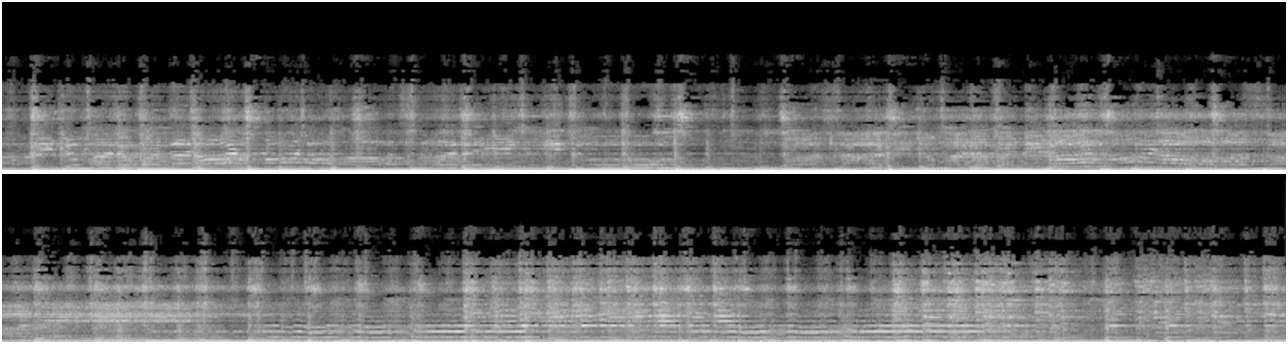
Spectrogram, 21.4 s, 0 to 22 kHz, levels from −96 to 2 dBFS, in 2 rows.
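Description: From 11.46 s to the end, a doubled audio track appears: a second full-band copy of the sound runs about half a second behind the first, at roughly the same level, with no decay or room colouring, so every event is heard twice, cleanly and mechanically. It arrives abruptly, likely from a slower capture path recording the same signal again. On a waveform, each transient is shadowed by an identical one; a spectrogram shows every pattern repeated at a fixed offset.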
